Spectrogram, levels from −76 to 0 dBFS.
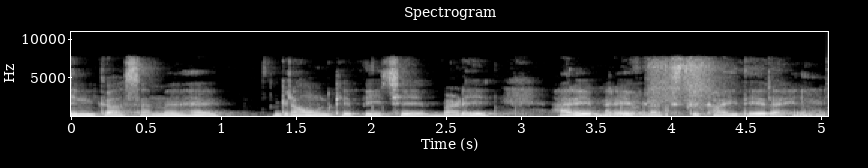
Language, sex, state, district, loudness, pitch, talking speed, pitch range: Hindi, male, Punjab, Kapurthala, -15 LUFS, 120 Hz, 180 wpm, 115-125 Hz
